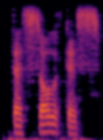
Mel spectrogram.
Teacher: All is the most stressed word here.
